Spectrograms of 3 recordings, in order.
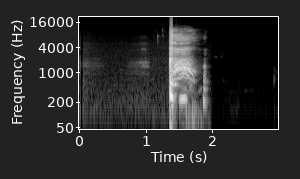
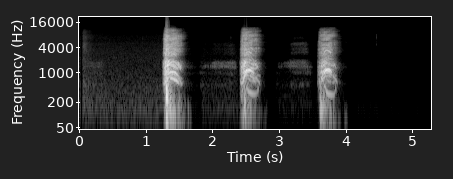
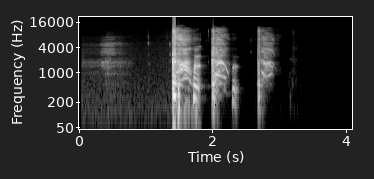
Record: cough_length: 3.0 s
cough_amplitude: 32768
cough_signal_mean_std_ratio: 0.26
exhalation_length: 5.3 s
exhalation_amplitude: 32768
exhalation_signal_mean_std_ratio: 0.27
three_cough_length: 4.1 s
three_cough_amplitude: 32768
three_cough_signal_mean_std_ratio: 0.3
survey_phase: beta (2021-08-13 to 2022-03-07)
age: 18-44
gender: Female
wearing_mask: 'No'
symptom_none: true
smoker_status: Never smoked
respiratory_condition_asthma: false
respiratory_condition_other: false
recruitment_source: Test and Trace
submission_delay: 1 day
covid_test_result: Negative
covid_test_method: RT-qPCR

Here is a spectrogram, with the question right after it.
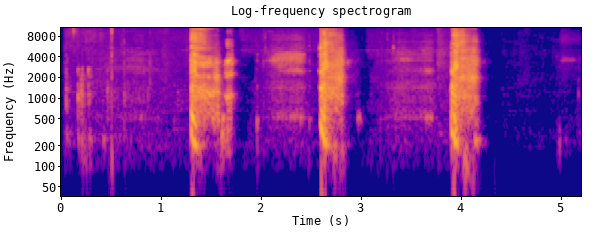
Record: three_cough_length: 5.2 s
three_cough_amplitude: 32768
three_cough_signal_mean_std_ratio: 0.26
survey_phase: alpha (2021-03-01 to 2021-08-12)
age: 18-44
gender: Male
wearing_mask: 'No'
symptom_none: true
smoker_status: Never smoked
respiratory_condition_asthma: false
respiratory_condition_other: false
recruitment_source: REACT
submission_delay: 1 day
covid_test_result: Negative
covid_test_method: RT-qPCR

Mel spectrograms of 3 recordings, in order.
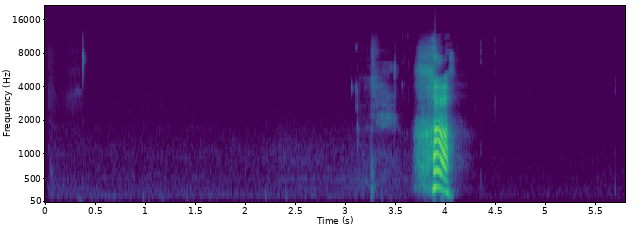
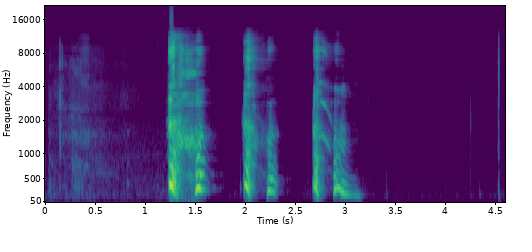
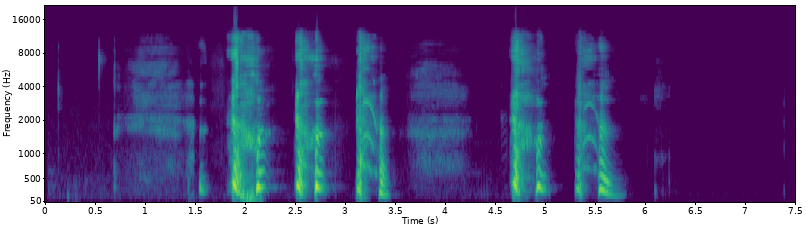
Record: exhalation_length: 5.8 s
exhalation_amplitude: 31034
exhalation_signal_mean_std_ratio: 0.15
three_cough_length: 4.6 s
three_cough_amplitude: 32634
three_cough_signal_mean_std_ratio: 0.25
cough_length: 7.5 s
cough_amplitude: 32400
cough_signal_mean_std_ratio: 0.27
survey_phase: alpha (2021-03-01 to 2021-08-12)
age: 18-44
gender: Female
wearing_mask: 'No'
symptom_none: true
smoker_status: Never smoked
respiratory_condition_asthma: false
respiratory_condition_other: false
recruitment_source: REACT
submission_delay: 1 day
covid_test_result: Negative
covid_test_method: RT-qPCR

